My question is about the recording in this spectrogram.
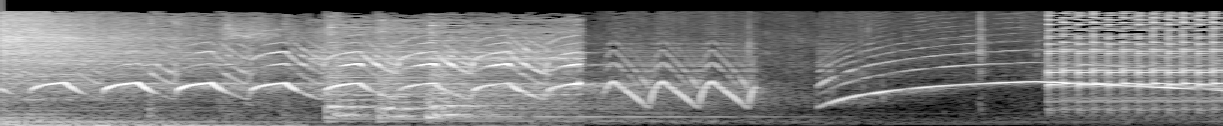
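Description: Electronic police siren in yelp mode, quick rising-and-falling sweeps about three a second that speed up after about three seconds. After a brief dip it switches to a wail: one long rising tone that peaks and then slowly falls. A fast, high rattling sound joins when the wail peaks.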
